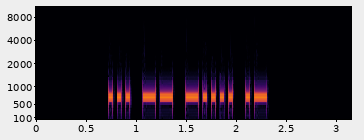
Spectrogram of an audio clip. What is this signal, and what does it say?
Morse code, heard as a keyed tone, about 28 wpm, 700 Hz. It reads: SM6A
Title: DXCC-100 Call Signs - 4 Characters - Repeated 2x - 28wpm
